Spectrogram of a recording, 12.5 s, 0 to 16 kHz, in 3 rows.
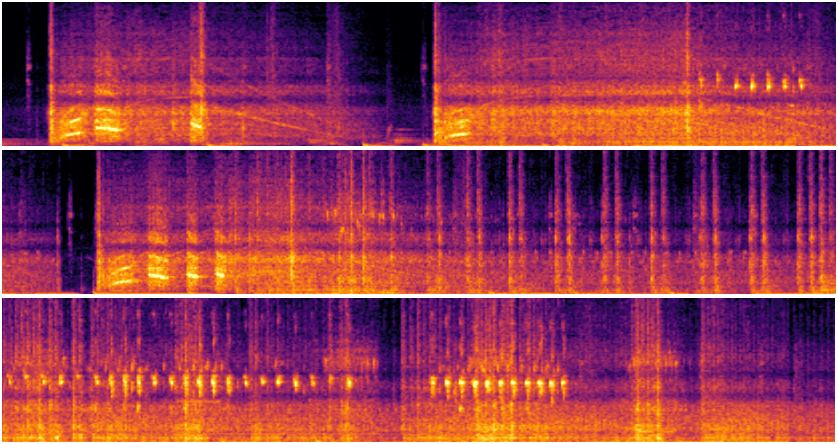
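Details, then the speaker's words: $300 Honda Civic EK hatchback, first start after new clutch slave cylinder: long stumbling cranking bursts before it catches to a rough idle, hard start and won't take gas; owner suspects oil-clogged engine, Sea Foam added. "so the car had a really hard time starting up and didn't want to even take gas but I'm thinking where it was so clogged up with oil it probably had a hard time igniting"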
